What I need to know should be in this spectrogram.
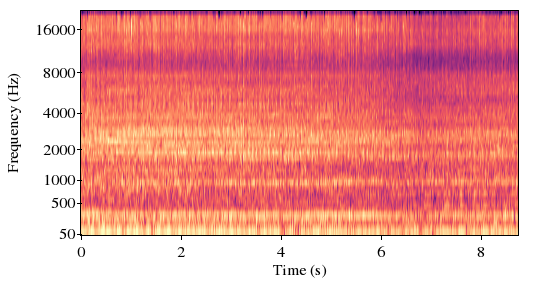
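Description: Steady low outboard idle with a dull, loosely paced knock under the running note, which fits piston slap in the cylinders.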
